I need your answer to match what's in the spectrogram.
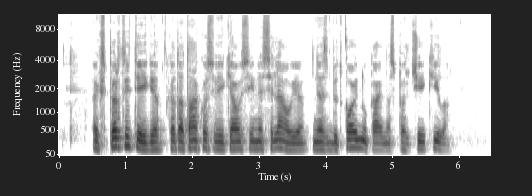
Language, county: Lithuanian, Kaunas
